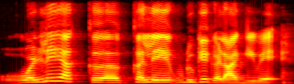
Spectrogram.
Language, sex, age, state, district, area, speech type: Kannada, female, 30-45, Karnataka, Shimoga, rural, spontaneous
